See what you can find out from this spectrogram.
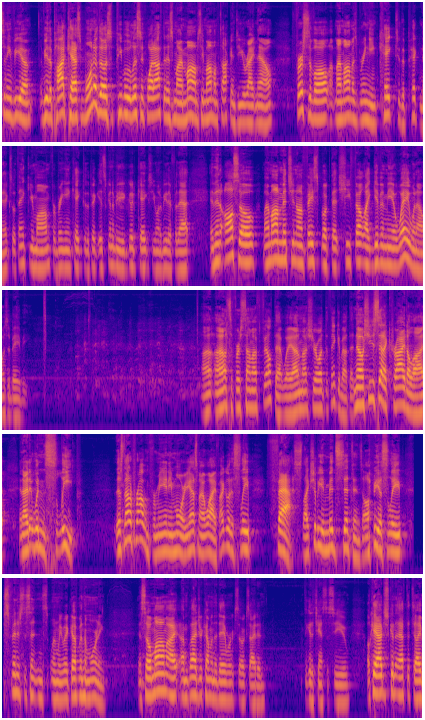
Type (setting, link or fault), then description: setting, large echoing room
